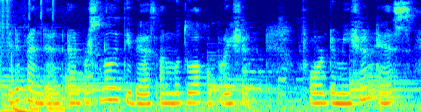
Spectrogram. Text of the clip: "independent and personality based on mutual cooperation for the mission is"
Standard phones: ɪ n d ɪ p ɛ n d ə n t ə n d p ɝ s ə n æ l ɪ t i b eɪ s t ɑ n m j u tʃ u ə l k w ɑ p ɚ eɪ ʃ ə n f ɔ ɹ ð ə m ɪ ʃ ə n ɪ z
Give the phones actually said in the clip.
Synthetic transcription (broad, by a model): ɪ n d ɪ p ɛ n d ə n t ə n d p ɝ s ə n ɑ l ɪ t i b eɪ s ɑ n m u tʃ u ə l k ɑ p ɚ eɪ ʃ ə n f ɔ ɹ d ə m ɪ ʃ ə n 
